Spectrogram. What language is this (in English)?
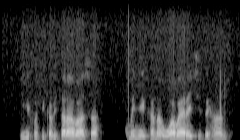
Kinyarwanda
